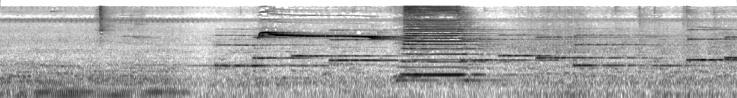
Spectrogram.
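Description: A train horn sounds once, loud and for about a second and a half, roughly eight seconds in, as the train is dispatched from the platform. Before it, a steady low rumble of the standing train. From about four seconds on, a melody of held notes plays, and a high whistle-like tone slides slightly downward a few seconds before the horn.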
